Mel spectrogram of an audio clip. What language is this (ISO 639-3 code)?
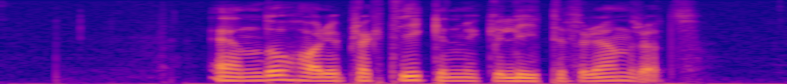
swe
